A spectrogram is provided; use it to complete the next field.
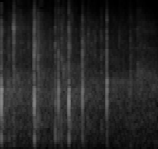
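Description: Scattered clapping from a small audience, with a handful of sharp, irregular claps over a soft background wash that fades out after about a second.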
